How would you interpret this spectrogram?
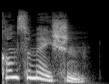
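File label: "consummation", British English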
